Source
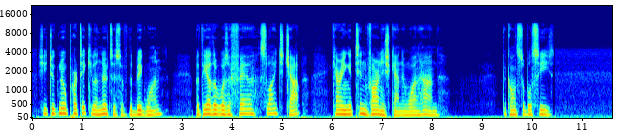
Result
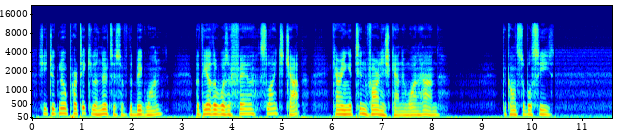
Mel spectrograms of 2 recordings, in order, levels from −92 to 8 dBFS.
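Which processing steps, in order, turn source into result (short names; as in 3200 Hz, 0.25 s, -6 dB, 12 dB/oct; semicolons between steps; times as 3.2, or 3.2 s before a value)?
comb 2.3 ms, depth 69%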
